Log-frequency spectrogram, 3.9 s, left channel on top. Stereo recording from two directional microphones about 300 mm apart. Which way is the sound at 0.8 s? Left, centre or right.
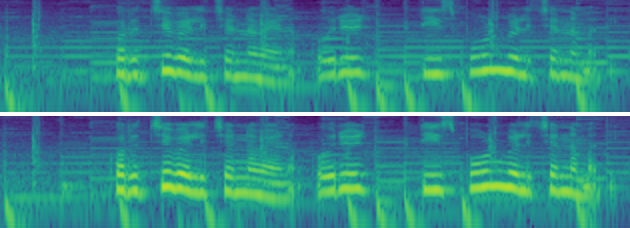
Centre.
